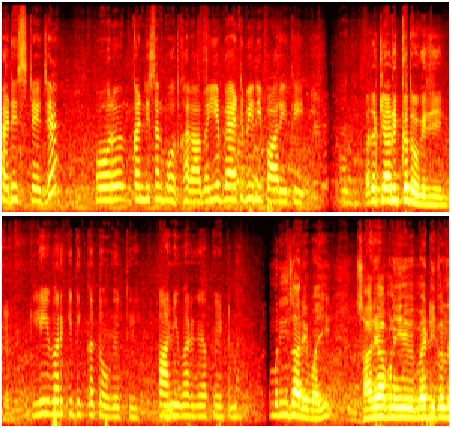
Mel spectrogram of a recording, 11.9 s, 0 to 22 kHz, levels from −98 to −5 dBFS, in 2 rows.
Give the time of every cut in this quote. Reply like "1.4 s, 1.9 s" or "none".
4.3 s, 9.7 s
